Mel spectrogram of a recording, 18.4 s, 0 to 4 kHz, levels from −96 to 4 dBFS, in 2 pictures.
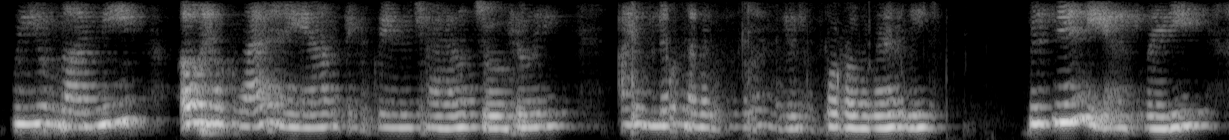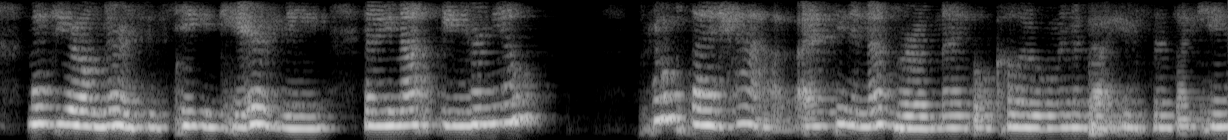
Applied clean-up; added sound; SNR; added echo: neural mask model DeepFilterNet 3.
